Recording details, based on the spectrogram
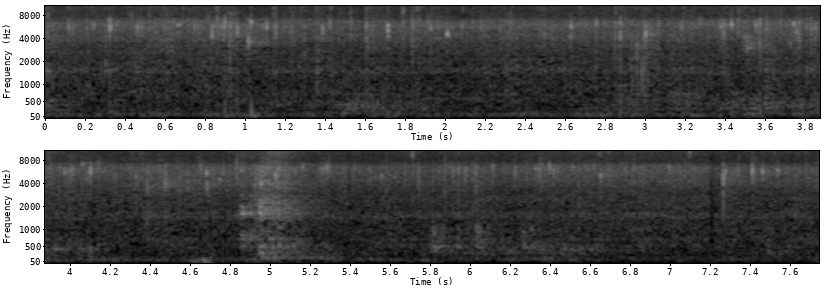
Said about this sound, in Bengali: এই যে চিকেন পকোড়াটা হয়ে গেছে আমার, মানে একটু কড়া করে ভাজছি আর কি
